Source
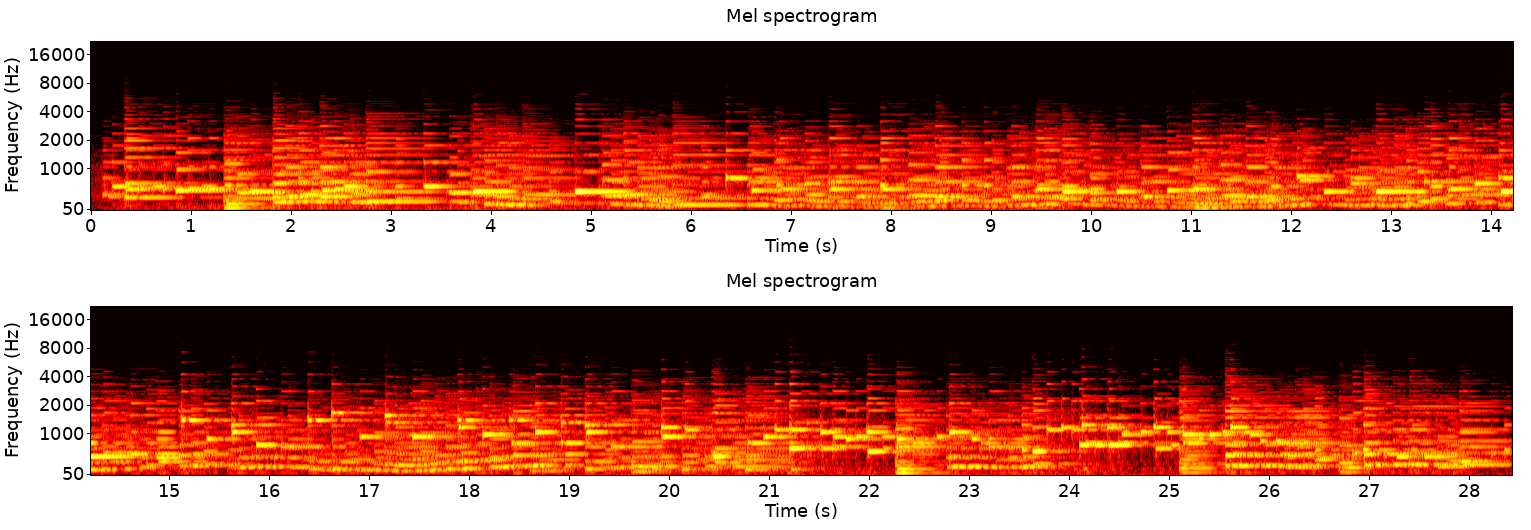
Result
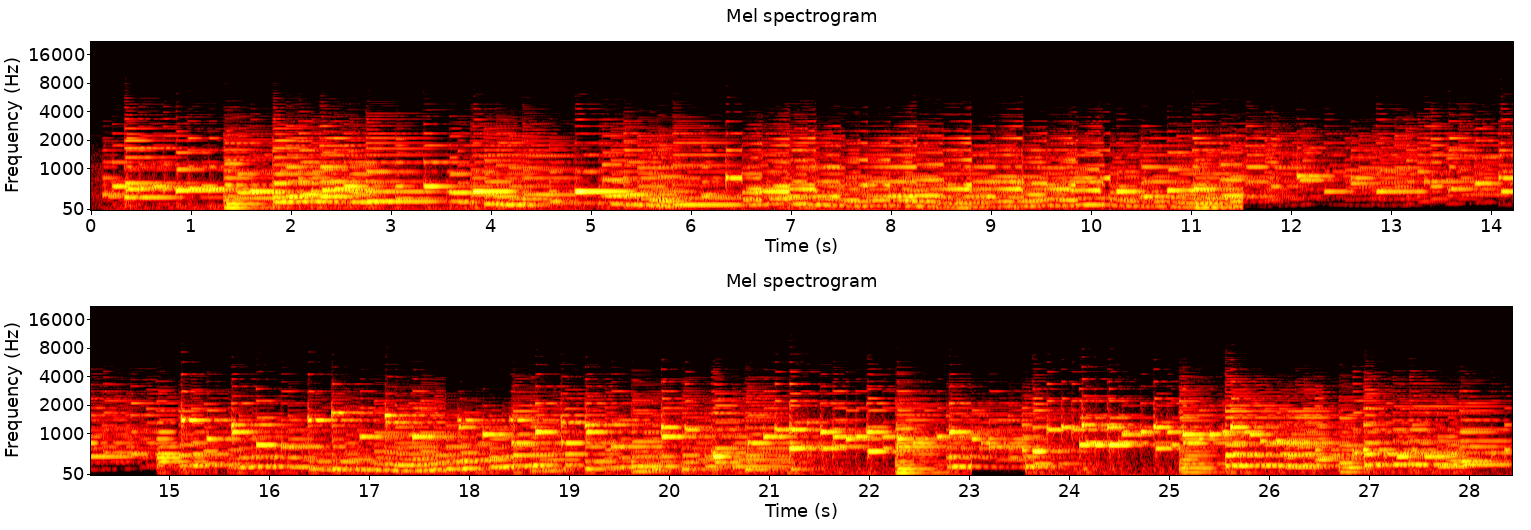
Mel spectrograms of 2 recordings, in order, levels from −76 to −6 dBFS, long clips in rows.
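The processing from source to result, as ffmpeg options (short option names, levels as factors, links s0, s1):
-filter_complex "[0:a]asettb=1/sr,asplit=3[s0][s1][s2];[s0]atrim=end=11.524[s3];[s1]atrim=start=11.52:end=14.88,asetpts=PTS-STARTPTS,afade=t=in:d=0.004:c=qsin,afade=t=out:st=3.356:d=0.004:c=qsin,highpass=720[s4];[s2]atrim=start=14.876[s5];[s3][s4]acrossfade=d=0.004:c1=hsin:c2=qsin[s6];[s6][s5]acrossfade=d=0.004:c1=qsin:c2=hsin,asplit=3[s7][s8][s9];[s7]afade=t=out:st=17.76:d=0.02[s10];[s8]lowpass=1200,afade=t=in:st=17.76:d=0.02,afade=t=out:st=18.41:d=0.02[s11];[s9]afade=t=in:st=18.41:d=0.02[s12];[s10][s11][s12]amix=inputs=3:normalize=0,asettb=1/sr,asplit=3[s13][s14][s15];[s13]atrim=end=23.024[s16];[s14]atrim=start=23.02:end=23.57,asetpts=PTS-STARTPTS,afade=t=in:d=0.004:c=qsin,afade=t=out:st=0.546:d=0.004:c=qsin,highpass=450,lowpass=2800[s17];[s15]atrim=start=23.566[s18];[s16][s17]acrossfade=d=0.004:c1=hsin:c2=qsin[s19];[s19][s18]acrossfade=d=0.004:c1=qsin:c2=hsin,asplit=3[s20][s21][s22];[s20]atrim=end=6.512[s23];[s21]atrim=start=6.508:end=10.192,asetpts=PTS-STARTPTS,areverse[s24];[s22]atrim=start=10.188[s25];[s23][s24]acrossfade=d=0.004:c1=hsin:c2=hsin[s26];[s26][s25]acrossfade=d=0.004:c1=hsin:c2=hsin"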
